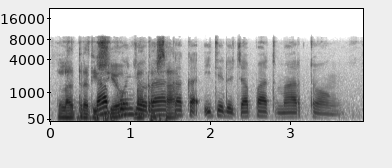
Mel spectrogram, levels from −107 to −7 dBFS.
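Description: Nothing goes wrong anywhere in this bit of speech, and what you hear is just an ordinary call, with the Opus codec and the microphone processing doing their usual job and leaving nothing above about 8 kHz.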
